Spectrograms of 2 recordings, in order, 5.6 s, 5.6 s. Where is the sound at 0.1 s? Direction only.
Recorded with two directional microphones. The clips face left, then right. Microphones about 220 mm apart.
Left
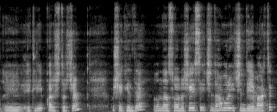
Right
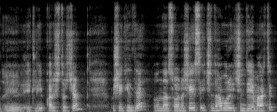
30° left (ahead or behind).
